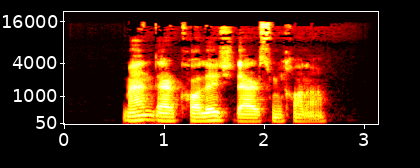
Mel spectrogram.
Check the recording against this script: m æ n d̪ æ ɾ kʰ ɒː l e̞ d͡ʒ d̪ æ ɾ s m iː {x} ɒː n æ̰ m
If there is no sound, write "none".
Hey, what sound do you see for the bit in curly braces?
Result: x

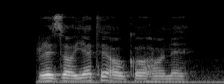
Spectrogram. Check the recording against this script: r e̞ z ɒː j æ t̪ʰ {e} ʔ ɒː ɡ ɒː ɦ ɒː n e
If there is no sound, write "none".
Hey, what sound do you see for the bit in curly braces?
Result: e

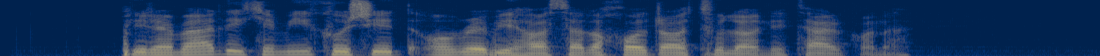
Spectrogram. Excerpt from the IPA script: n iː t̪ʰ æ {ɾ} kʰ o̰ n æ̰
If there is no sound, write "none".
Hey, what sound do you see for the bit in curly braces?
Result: ɾ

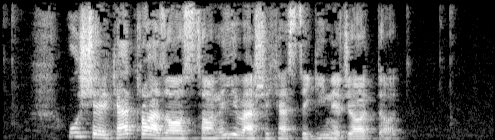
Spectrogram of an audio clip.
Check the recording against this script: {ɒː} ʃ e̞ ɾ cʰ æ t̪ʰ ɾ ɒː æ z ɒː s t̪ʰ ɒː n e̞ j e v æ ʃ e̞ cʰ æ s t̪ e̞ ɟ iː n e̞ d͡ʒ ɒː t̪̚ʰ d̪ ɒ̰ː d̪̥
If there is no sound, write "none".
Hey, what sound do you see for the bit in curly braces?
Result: uː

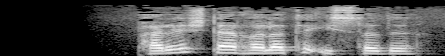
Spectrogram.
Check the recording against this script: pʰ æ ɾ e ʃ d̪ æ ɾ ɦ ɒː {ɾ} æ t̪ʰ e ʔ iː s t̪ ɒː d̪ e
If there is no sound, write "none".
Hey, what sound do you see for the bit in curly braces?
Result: l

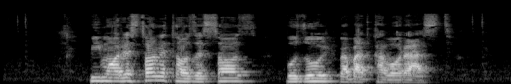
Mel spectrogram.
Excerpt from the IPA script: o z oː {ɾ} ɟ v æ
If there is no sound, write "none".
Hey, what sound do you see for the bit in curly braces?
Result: ɾ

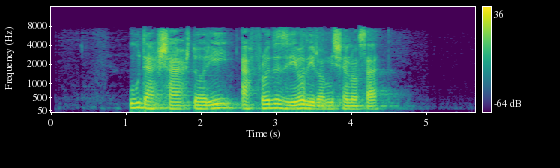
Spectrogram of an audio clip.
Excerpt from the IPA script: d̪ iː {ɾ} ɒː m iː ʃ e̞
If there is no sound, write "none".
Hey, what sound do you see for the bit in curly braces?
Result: ɾ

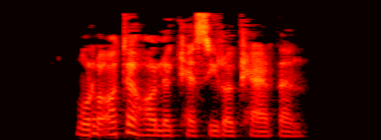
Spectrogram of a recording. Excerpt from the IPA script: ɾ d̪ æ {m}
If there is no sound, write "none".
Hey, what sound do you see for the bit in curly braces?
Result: n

